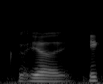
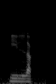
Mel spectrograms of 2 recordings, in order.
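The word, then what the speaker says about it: 읽: Terus darasinan yukesireso sinmunel Ik semnita ya ini bacanya bukan ilek tapi Ik ya yang dibaca itu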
